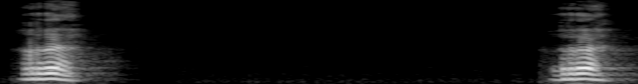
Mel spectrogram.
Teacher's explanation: this letter is pronounced differently than an English R it's pronounced at the back of the throat instead of forward in the mouth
